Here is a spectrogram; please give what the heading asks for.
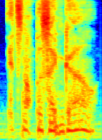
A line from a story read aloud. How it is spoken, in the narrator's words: whispered Susan excitedly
